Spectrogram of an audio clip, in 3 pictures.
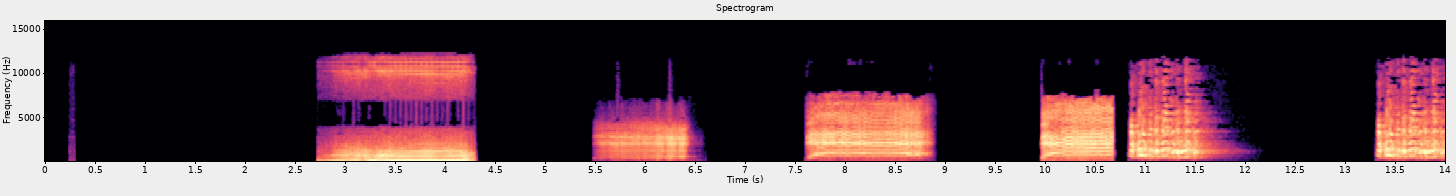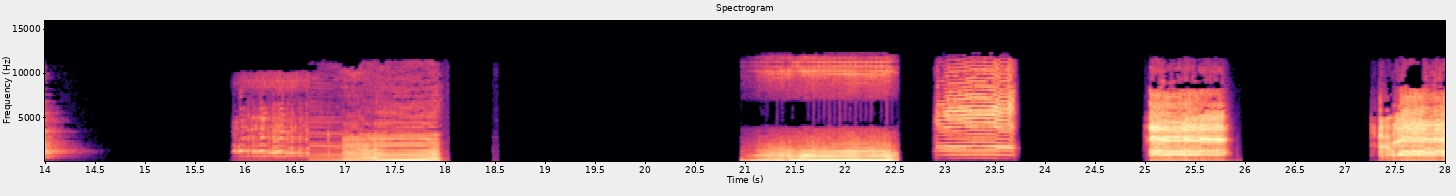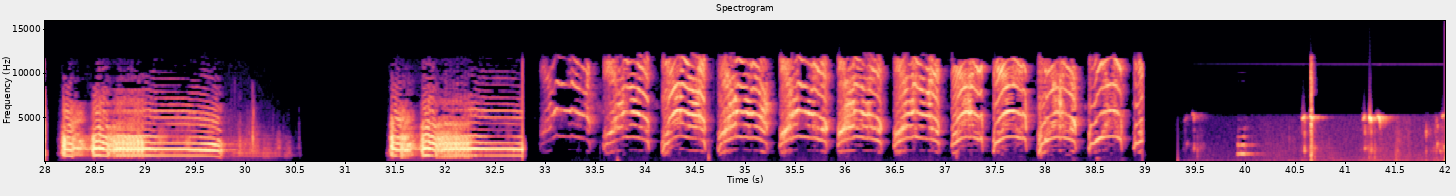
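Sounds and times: cow mooing: 2.8s - 4.3s, 16.6s - 18.0s
animal bleating: 5.5s - 6.6s, 7.6s - 8.9s, 10.0s - 10.7s, 22.9s - 23.8s, 25.0s - 25.9s, 27.3s - 28.0s
rooster crowing: 28.2s - 29.8s, 31.4s - 32.8s
short high animal calls: 33.0s - 39.0s.

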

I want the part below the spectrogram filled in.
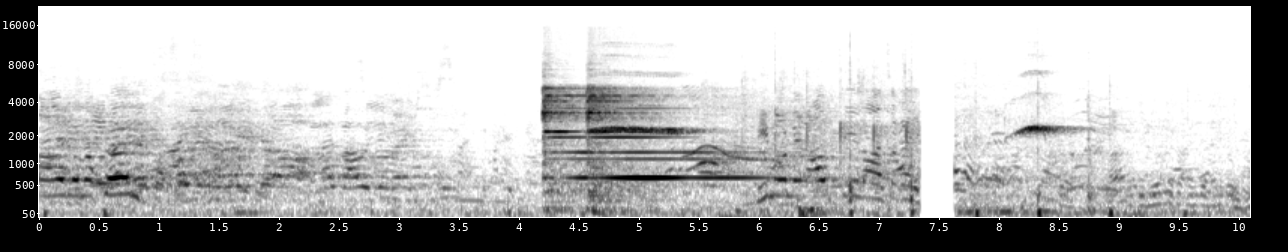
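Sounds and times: voices of spectators: 0.0s - 10.0s
referee's whistle blast: 4.8s - 5.7s.

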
